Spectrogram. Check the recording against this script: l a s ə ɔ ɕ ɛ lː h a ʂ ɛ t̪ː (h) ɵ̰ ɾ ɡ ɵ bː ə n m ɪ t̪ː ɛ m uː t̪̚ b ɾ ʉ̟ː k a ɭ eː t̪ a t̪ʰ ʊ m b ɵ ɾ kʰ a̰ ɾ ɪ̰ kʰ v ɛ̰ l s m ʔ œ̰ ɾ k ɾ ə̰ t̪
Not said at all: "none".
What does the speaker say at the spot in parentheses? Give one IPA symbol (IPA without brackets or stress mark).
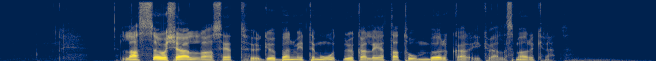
h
